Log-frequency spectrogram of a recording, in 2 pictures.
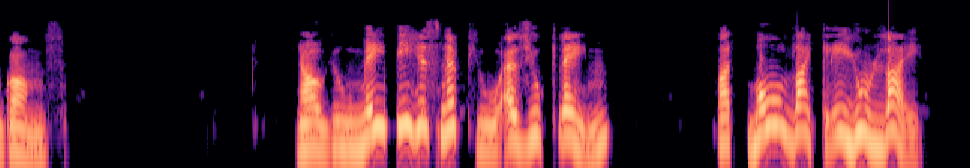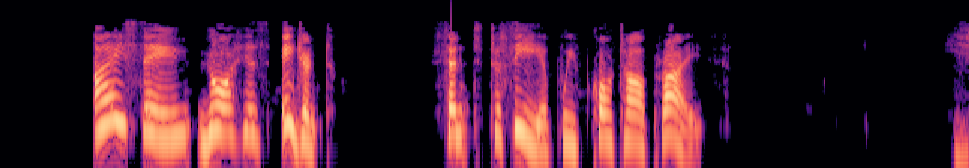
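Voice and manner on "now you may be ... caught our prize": higher-pitched, pressing chieftain; accusing captor. A narrator's reading. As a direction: accuse the captive to his face.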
